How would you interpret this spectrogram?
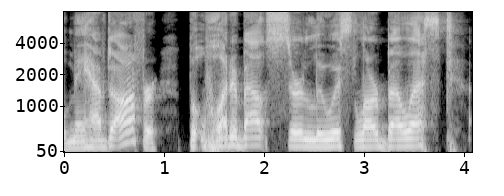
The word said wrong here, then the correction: Larbalestier: I can't even pronounce it, the new name. It's rude of him. Larbalestier. Larbalestier.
